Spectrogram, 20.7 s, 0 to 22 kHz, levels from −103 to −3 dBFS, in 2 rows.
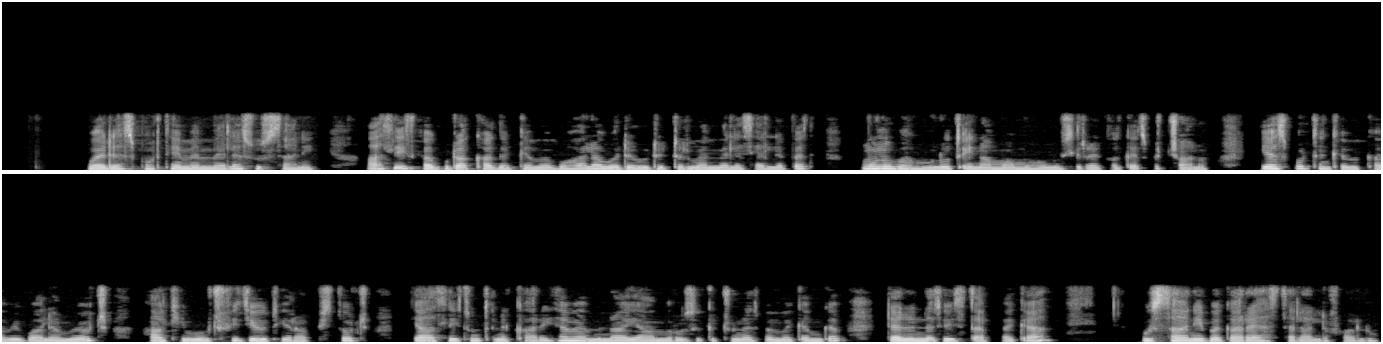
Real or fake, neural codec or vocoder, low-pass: real; none; 7.2 kHz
